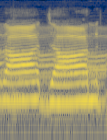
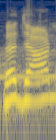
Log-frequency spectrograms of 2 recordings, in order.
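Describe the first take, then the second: First: The first vowel is long. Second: The first vowel is short. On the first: The speaker calls it right. "ਇਹਦਾ ਸਹੀ ਉਚਾਰਨ ਰਾਜਾਨ ਕਰਨਾ ਹੈ" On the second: The speaker calls it wrong. "ਰਜਾਨ ਨਹੀਂ ਉਚਾਰਨ"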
